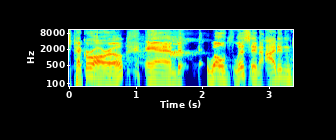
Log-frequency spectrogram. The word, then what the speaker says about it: Pecoraro: I hesitated here because I thought, I'm not quite sure how I pronounce this last night. Well, it's Pecoraro.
